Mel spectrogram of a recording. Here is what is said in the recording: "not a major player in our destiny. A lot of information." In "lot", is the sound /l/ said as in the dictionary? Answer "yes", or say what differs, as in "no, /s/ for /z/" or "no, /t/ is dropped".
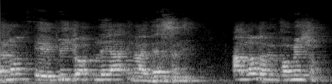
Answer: no, /n/ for /l/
